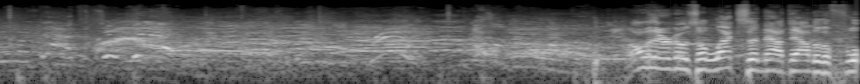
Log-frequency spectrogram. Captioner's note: crowd chatter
